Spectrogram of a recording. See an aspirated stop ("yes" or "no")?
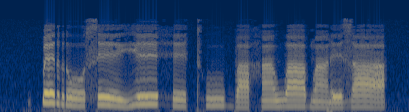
yes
